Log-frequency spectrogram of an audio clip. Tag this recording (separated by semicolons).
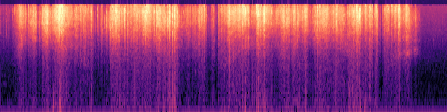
foley; chain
